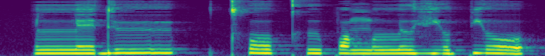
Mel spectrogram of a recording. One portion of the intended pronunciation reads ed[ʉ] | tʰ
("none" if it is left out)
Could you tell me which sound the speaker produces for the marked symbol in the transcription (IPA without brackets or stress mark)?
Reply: ʉ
